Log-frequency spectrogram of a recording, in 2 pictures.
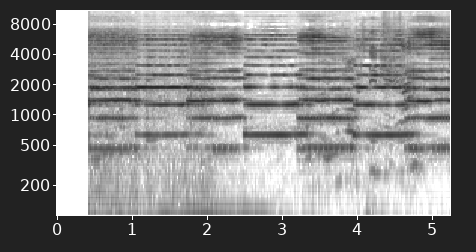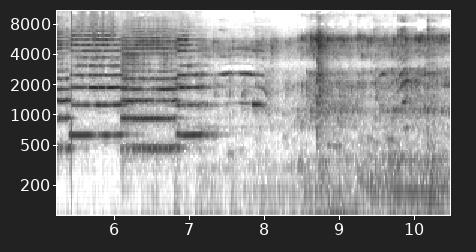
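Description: Fiamm compressed-air two-tone horn (German Martinshorn) on a MAN fire engine, alternating between two pitches about every 0.7 seconds. It stops about seven seconds in, leaving the lower sound of the truck's engine as it drives past.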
